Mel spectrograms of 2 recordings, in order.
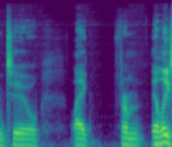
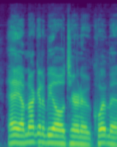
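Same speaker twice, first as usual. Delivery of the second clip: mock casual call; 4 semitones higher, 7 dB louder, faster than usual. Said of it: "And then you're like".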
